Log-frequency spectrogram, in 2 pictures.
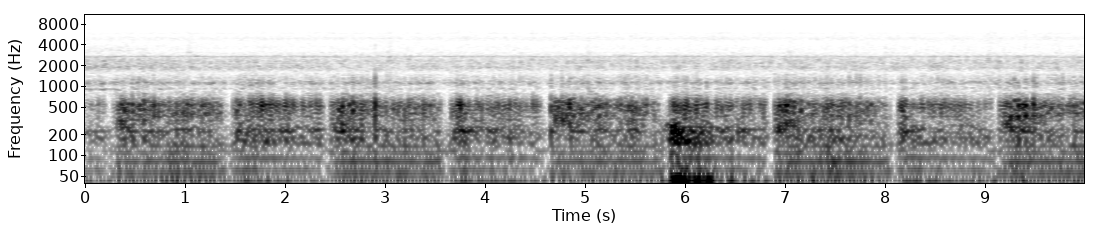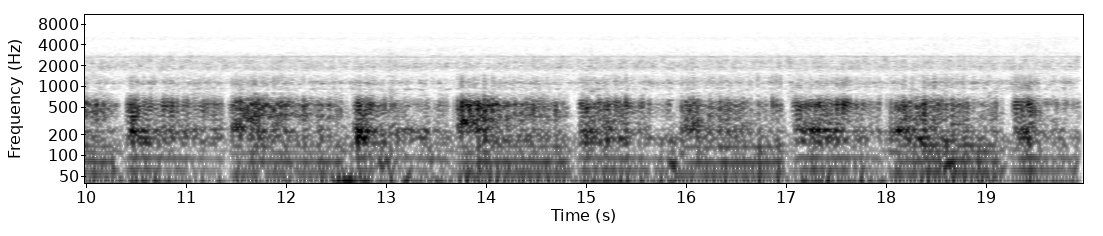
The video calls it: Happy Cat Purr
